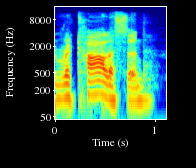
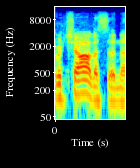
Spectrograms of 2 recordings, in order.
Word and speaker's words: Richarlison: You're a stadium announcer, and you called him Rickarlison when referring to Richarlison earlier.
